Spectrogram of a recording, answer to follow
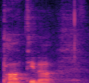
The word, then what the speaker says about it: patina: by the way is pronounced patina which is an Italian word look at the Horn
